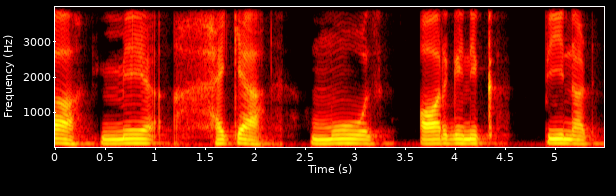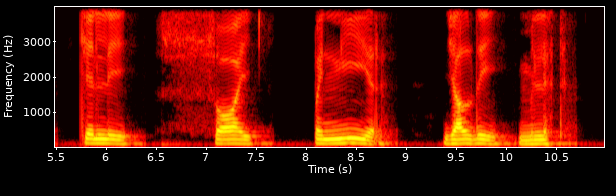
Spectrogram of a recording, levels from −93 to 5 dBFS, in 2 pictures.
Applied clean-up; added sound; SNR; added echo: none; none; none; none.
